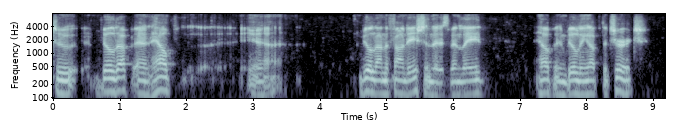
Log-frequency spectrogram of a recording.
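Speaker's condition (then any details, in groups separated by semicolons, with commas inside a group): Parkinson's disease, mild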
